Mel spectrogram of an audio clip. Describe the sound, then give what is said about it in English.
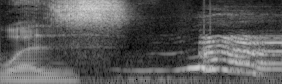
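A dog named Sadie lets out a brief, rising howl, fairly loud, after a short hiss and a low humming tone at the start. “Apologies, my dog Sadie is singing the song of her people in the background.”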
